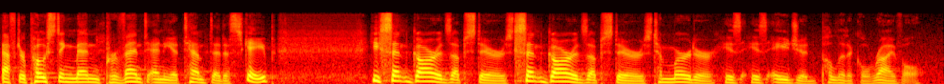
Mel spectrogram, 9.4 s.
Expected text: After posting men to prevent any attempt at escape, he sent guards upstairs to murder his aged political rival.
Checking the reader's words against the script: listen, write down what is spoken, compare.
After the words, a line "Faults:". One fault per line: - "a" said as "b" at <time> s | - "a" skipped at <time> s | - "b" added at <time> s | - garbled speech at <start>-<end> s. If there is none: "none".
After posting men prevent any attempt at escape, he sent guards upstairs sent guards upstairs to murder his his aged political rival.
Faults:
- "to" skipped at 1.0 s
- "sent guards upstairs" added at 5.1 s
- "his" added at 7.5 s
